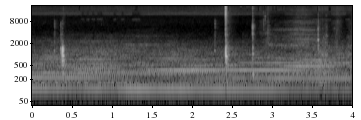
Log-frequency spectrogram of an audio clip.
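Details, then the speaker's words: Ford F-150 4WD IWE vacuum solenoid commanded on and off with a scan tool, engine off; three sharp single clicks about two seconds apart over a low steady hum; solenoid switches cleanly each time. "i'm gonna hit no yes do you hear the clicking"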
